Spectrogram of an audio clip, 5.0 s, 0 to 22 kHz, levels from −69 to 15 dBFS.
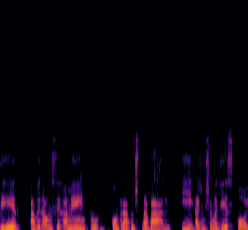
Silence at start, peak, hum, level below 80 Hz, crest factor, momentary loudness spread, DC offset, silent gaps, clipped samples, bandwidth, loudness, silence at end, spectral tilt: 0 s; -4 dBFS; none; -78 dBFS; 16 dB; 8 LU; under 0.1%; none; under 0.1%; 9.4 kHz; -21 LUFS; 0 s; -6.5 dB/octave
